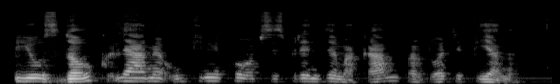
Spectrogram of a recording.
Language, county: Lithuanian, Kaunas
